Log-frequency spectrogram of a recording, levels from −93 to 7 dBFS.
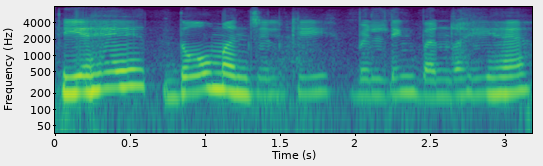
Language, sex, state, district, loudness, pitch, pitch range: Hindi, female, Rajasthan, Jaipur, -16 LUFS, 200 Hz, 190-215 Hz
